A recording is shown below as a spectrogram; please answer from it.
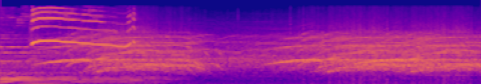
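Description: The dance song's music ends over the first two seconds, with a high gliding tone sweeping down and then sharply up. A studio audience then cheers and whoops, many overlapping voices, with a lull in the middle.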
